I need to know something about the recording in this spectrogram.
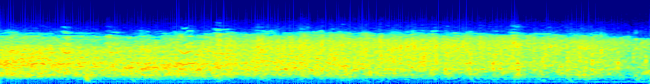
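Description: Large lecture-hall audience laughing and applauding after a joke, a dense, steady wash of sound that begins to die down near the end.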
